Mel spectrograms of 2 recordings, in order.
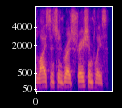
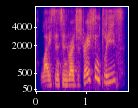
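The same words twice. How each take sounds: First: The voice falls at the end. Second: The voice rises at the end. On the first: The speaker sounds authoritative and in charge. The speaker calls it right. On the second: The speaker sounds weak and lacks authority. The speaker calls it wrong.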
